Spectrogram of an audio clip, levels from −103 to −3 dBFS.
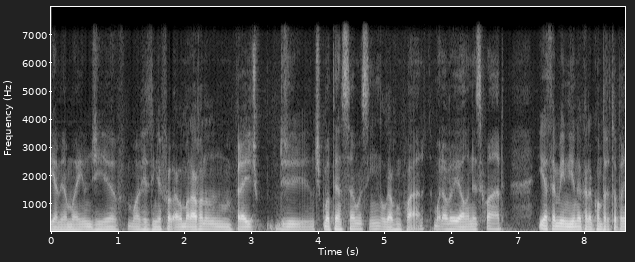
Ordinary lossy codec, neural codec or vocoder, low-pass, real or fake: none; codec, 16 kHz, 1 kbps, X-Codec, HuBERT features, trained on LibriSpeech; 7.2 kHz; fake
